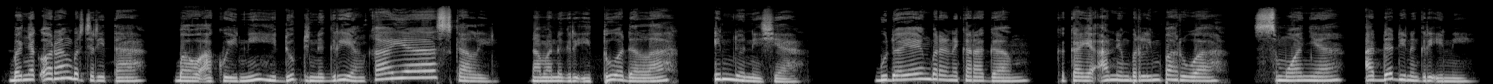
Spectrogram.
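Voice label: Indonesian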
